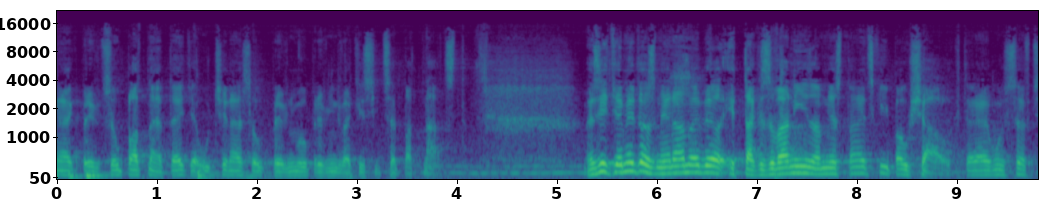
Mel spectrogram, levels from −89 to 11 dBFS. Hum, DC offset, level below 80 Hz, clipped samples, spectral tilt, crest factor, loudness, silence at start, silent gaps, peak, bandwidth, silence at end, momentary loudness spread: none; under 0.1%; -48 dBFS; under 0.1%; -6.5 dB/octave; 18 dB; -23 LUFS; 0 s; none; -6 dBFS; 15.5 kHz; 0 s; 21 LU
